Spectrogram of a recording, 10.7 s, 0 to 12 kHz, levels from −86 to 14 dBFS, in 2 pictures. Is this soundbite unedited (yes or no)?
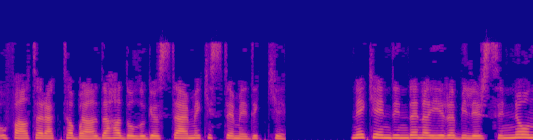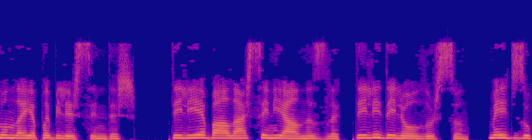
no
